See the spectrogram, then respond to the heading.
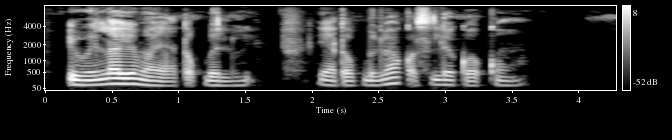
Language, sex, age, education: Yoruba, female, 15-29, tertiary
